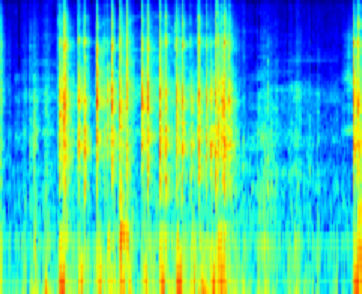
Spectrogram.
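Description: Rapid typing on a computer keyboard comes through as dense, close clusters of crisp key clicks, then a short pause and a final burst of keystrokes.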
